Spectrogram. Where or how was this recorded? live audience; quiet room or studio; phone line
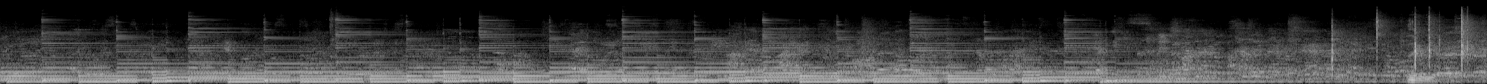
live audience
